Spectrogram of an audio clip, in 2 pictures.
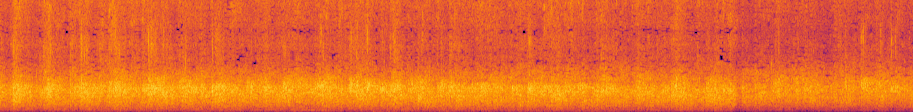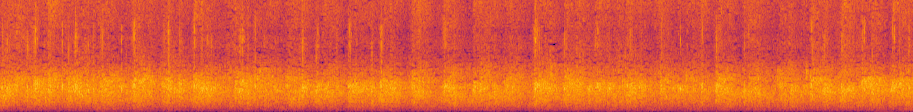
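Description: A large audience claps and cheers in an echoing hall.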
